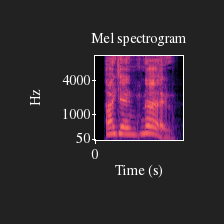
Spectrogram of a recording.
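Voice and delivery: put-on high, genteel old lady voice; the Queen. The Queen offering her saddle to Spiggy, high genteel voice.

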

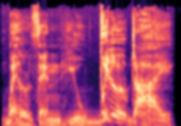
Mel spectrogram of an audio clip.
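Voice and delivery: slow, menacing shout; angry exclamation. A narrator's reading. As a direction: spit the threat slowly. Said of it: "he exclaimed angrily".

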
